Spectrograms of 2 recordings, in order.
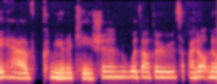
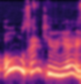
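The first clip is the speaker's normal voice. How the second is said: high, louder, gushing imitation of gratitude; mock delighted thanks; 11 semitones higher, 6 dB louder than usual. Stranger gratefully receiving a message, mock delight. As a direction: act out an overjoyed "thank you" in a raised pitch.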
